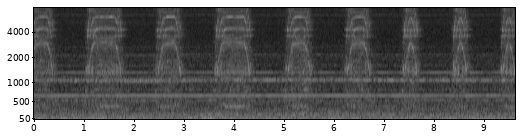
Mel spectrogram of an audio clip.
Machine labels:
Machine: slide rail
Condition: normal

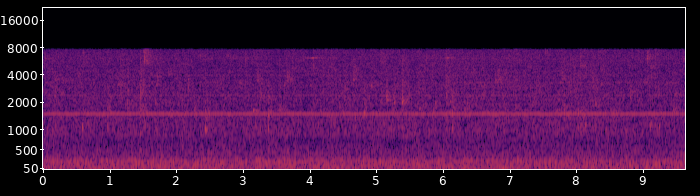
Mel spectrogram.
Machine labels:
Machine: pump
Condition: normal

